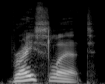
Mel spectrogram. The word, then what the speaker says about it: bracelet: at the park bracelet brace has four sounds let three sounds mark the word brace let in this word e has two jobs the silent e it's causing the c to represent its second sound it's also causing the a to represent its long sound tragic tragic the tragic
